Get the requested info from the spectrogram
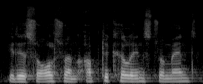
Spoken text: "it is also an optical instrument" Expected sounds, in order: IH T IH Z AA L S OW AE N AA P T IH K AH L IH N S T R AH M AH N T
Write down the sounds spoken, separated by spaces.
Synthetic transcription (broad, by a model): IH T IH S AA L S OW AE N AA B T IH K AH L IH N S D R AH M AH N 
